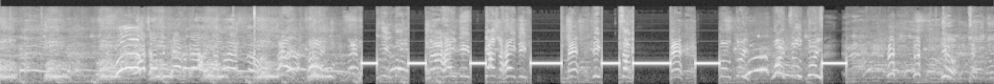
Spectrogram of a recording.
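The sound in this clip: Censorship bleeps cover swearing in a profanity-laden pep talk before a game against New England. Several steady, high-pitched beeps cut in and out over a loud, excited voice, with crowd chatter around it.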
